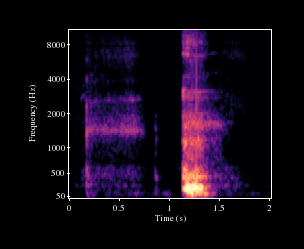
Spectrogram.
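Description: A man clearing his throat: a softer throaty sound first, then one short, loud clearing about a second in.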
